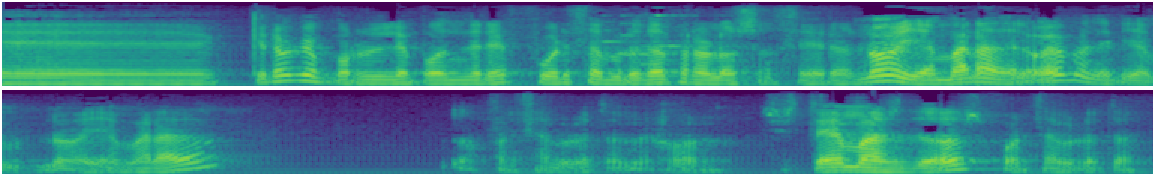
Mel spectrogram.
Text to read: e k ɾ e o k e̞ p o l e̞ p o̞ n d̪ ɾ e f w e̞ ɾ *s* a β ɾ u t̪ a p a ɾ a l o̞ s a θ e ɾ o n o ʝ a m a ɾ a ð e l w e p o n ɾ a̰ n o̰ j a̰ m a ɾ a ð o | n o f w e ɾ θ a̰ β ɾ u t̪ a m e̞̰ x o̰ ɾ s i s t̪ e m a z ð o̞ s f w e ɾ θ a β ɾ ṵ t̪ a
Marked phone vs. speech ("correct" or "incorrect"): incorrect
